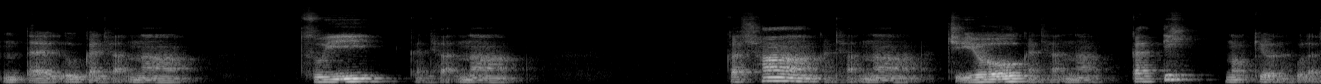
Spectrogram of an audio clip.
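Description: No technical faults can be heard anywhere in the speech. There is nothing here that needs a time mark or a fix.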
